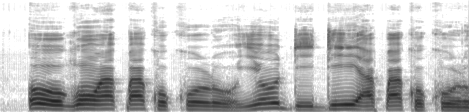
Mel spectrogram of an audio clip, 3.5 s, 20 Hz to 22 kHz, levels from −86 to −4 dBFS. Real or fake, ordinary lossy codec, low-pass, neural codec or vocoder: real; none; 19.8 kHz; none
